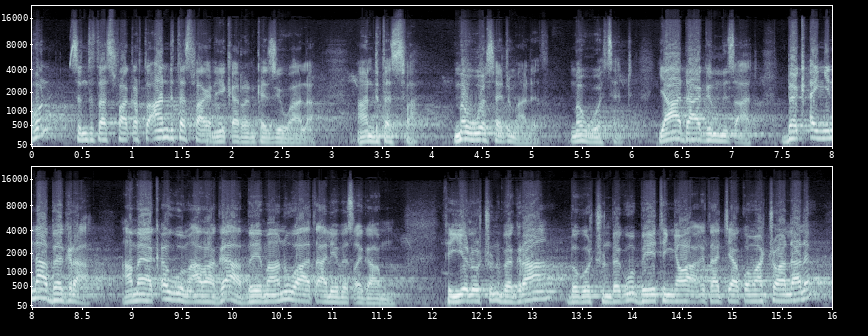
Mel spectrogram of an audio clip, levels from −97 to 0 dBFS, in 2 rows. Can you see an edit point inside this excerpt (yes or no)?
no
